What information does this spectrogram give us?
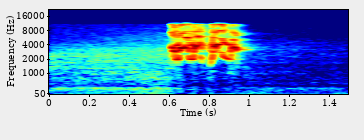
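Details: Rosy-faced lovebirds, five kept in a cage by a window, give a short burst of two harsh, high chirps over faint low background hum from the street.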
